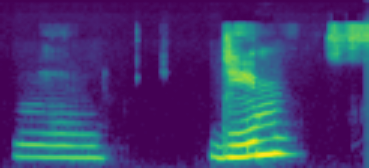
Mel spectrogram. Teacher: yang keluar dari tengah lidah bertemu dengan langit-langit Tengah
